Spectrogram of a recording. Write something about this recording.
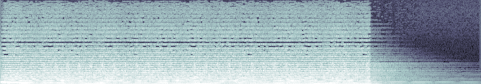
String and Synth Pad
Created by layering strings, effects or samples. Attempted to use only C notes when layering. Strings with layered synth and bass.
String, Layered, Pad, Bass, Synth, Strings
